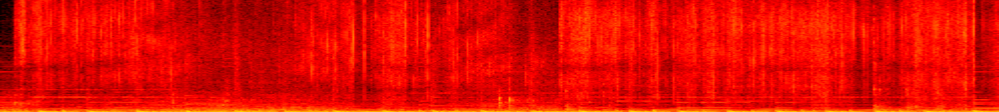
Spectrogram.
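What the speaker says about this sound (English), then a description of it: "Let the pan heat up. And we add all the pumpkin into this." Thinly sliced pumpkin fries in hot vegetable oil in a pan, giving a loud, dense, continuous sizzle with crackling throughout.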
